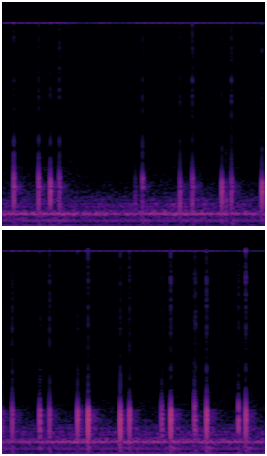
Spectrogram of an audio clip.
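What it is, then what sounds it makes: Aluminum card wallet tapped with nails. Long nails tap and scratch the curved top of a small, hollow, closed hard-shell card wallet with a pumpkin print, likely aluminum. A quick, uneven series of sharp, bright clicks rises over a steady low hum. Each tap dies away almost at once, with a faint hollow mid-range knock.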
